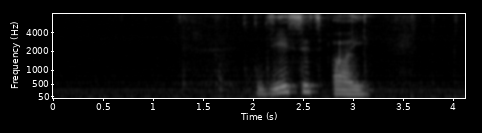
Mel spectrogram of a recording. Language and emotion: Russian, neutral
